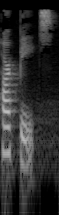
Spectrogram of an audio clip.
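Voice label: "heart beats", English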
